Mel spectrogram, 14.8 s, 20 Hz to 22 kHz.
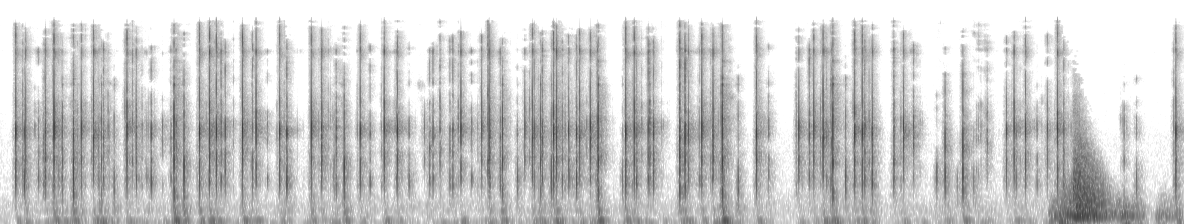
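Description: A pink and purple 65% Xinmeng M71 mechanical keyboard with TTC Superman and plastic keycaps sits on a desk mat while both hands type continuously with their fingertips. The result is a steady stream of quick, bright, short clacks in uneven bursts with brief pauses. Near the end comes a louder, broader swell with a low rumbling body.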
